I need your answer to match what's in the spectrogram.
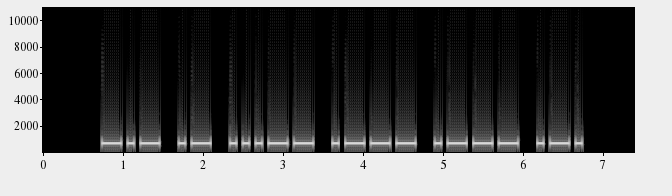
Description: Morse code, heard as a keyed tone, about 15 wpm, 700 Hz. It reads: KA3JJR
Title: USA Call Signs - 6 Characters - 4x Character Spacing - 15wpm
